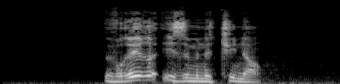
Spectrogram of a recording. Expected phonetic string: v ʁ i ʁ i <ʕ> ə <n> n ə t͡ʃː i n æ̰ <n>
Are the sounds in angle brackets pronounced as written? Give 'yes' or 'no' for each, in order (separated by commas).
no, no, no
